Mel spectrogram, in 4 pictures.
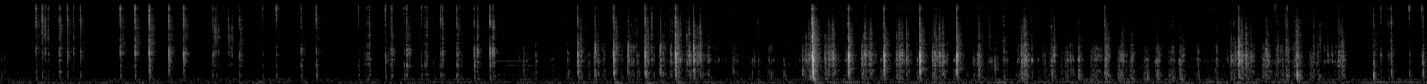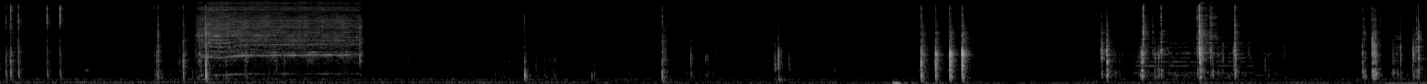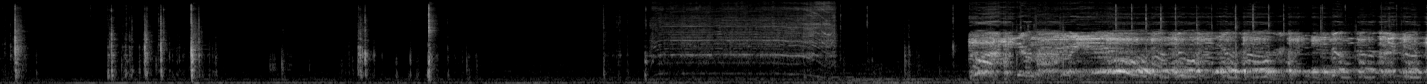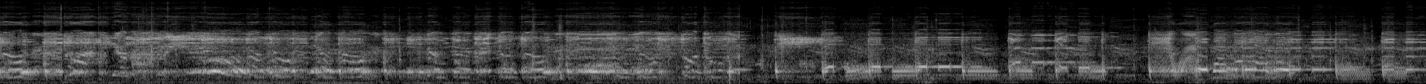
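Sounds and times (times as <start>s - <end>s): plastic toy parts clicking: 0.2s - 15.0s, 15.8s - 16.9s, 25.2s - 26.8s, 27.9s - 29.0s, 29.6s - 33.4s, 34.6s - 35.3s, 37.2s - 57.0s
small electric motor whirring: 16.2s - 18.0s, 35.0s - 37.0s.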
